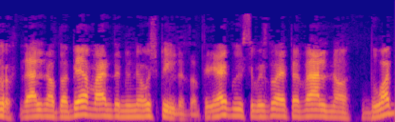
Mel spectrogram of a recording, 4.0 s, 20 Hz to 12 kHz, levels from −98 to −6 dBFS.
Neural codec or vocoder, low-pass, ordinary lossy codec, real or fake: codec, 44.1 kHz, 2.6 kbps, SNAC; 10.8 kHz; MP3, 32 kbps; fake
